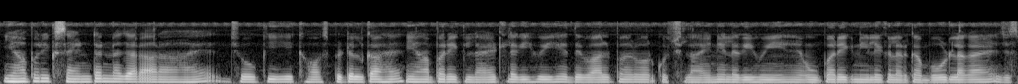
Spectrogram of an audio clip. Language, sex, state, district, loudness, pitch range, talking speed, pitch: Hindi, male, Bihar, Saharsa, -17 LUFS, 110-120 Hz, 225 wpm, 115 Hz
